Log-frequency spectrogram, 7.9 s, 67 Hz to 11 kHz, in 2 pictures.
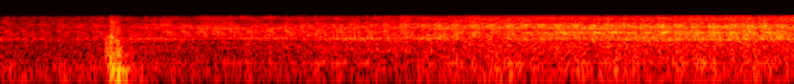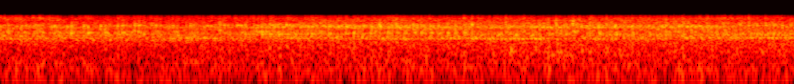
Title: '00 5s-fe cold start rattling noise then OK after warm up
